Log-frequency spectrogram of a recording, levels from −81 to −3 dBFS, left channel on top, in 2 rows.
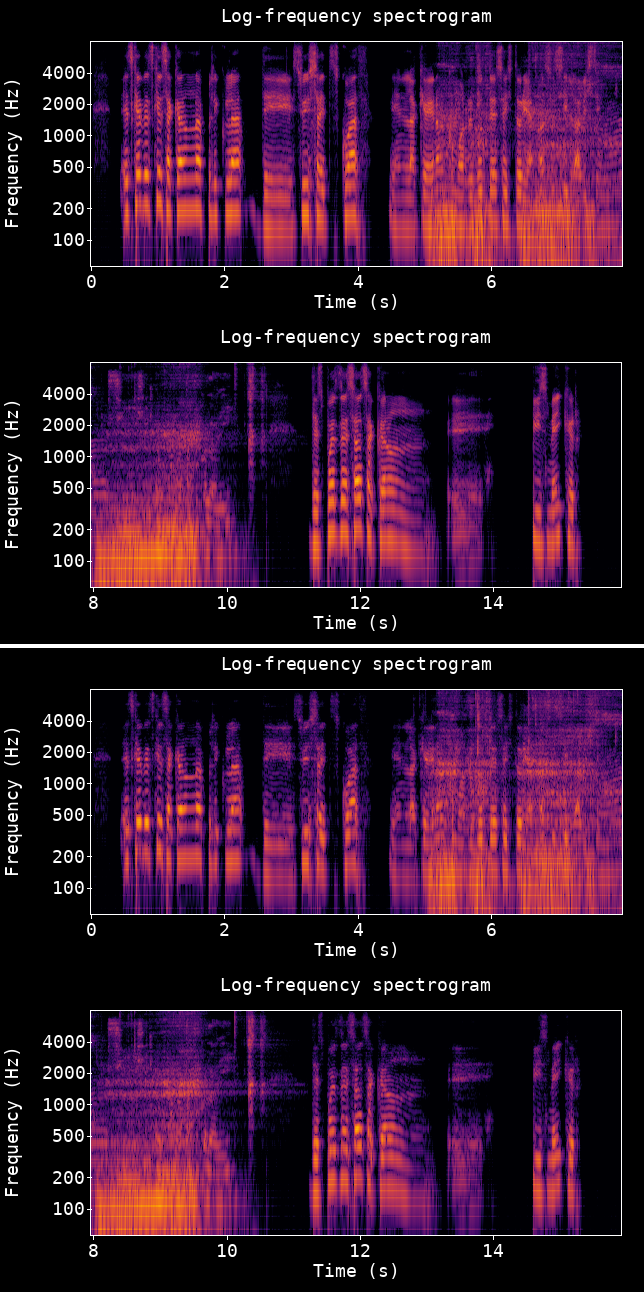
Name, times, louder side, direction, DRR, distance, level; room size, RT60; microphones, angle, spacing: voice 1, 0.0-2.3 2.6-4.2 4.5-7.7 10.7-10.8 11.2-13.1 13.4-14.0 14.6-15.4, left 3 dB, 75° left, 0.6 m, -32 dB
sound 1, 4.9-10.6, right 1 dB, 50° right, 1.0 m, -34 dB
voice 2, 7.6-10.2, right 1 dB, 25° right, 1.2 m, -43 dB
2.5 x 2.1 x 3.1 m
head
